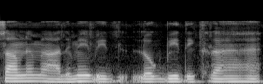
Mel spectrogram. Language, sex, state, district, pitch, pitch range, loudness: Hindi, male, Jharkhand, Ranchi, 130 Hz, 130-140 Hz, -16 LUFS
